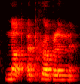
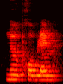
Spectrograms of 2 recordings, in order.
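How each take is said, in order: First: It is said in a heavy put-on Russian-like accent. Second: It is said in the speaker's own plain voice.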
